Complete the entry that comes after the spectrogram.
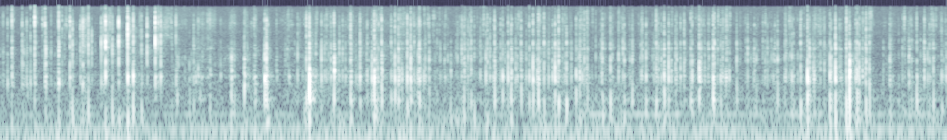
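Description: Fingertips tap and scratch the side and edge of a red embossed, paper-covered cardboard box with metal corner caps. Dense, quick dry taps mix with crinkly scratching, each sound short and dry with almost no ring. Occasional sharper taps stand out above a steady low background hum.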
